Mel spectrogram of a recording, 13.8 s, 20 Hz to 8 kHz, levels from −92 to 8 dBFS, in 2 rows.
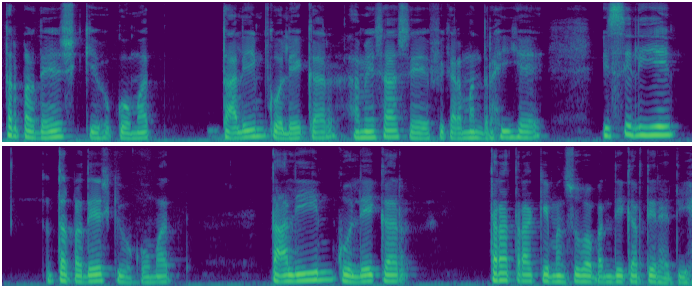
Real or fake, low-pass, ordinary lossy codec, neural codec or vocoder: real; none; none; none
